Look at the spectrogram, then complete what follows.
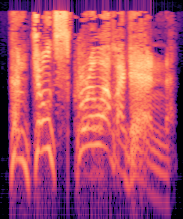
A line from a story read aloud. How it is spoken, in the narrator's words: Hobie screamed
